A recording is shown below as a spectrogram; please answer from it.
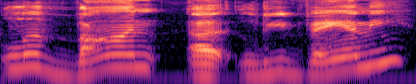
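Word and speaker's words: Leavanny: We've got Levani, I believe it's actually pronounced.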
